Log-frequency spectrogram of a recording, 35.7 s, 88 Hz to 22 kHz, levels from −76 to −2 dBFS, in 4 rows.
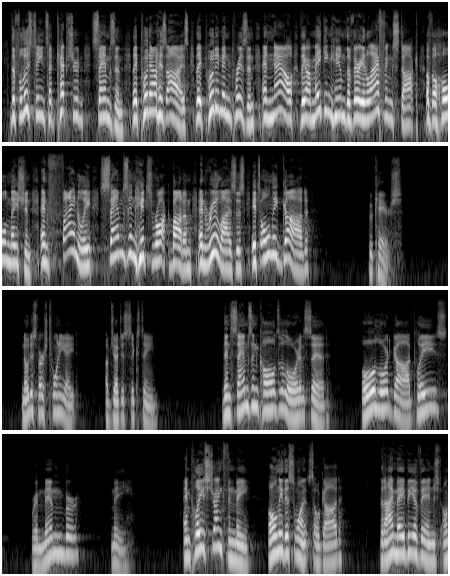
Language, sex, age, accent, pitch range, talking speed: English, male, 40-59, American, 145-215 Hz, 130 wpm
